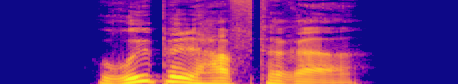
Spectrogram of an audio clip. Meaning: inflection of rüpelhaft: 1. strong/mixed nominative masculine singular comparative degree 2. strong genitive/dative feminine singular comparative degree 3. strong genitive plural comparative degree
- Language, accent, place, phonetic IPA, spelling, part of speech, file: German, Germany, Berlin, [ˈʁyːpl̩haftəʁɐ], rüpelhafterer, adjective, De-rüpelhafterer.ogg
